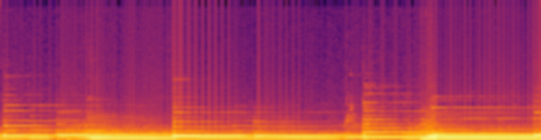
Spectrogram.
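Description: Stage keyboard in a piano voice playing sustained chords that change every second or so, with a hollow-body electric guitar playing alongside.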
